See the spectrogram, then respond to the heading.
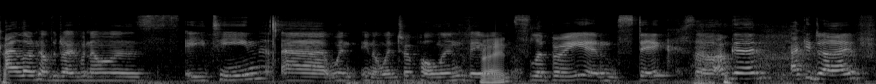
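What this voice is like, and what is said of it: Polish accent. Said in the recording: “I'm from Poland. ... Oh, that's what the accent is.”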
